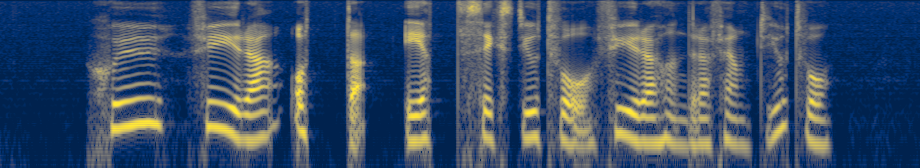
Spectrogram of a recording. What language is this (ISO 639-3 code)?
swe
